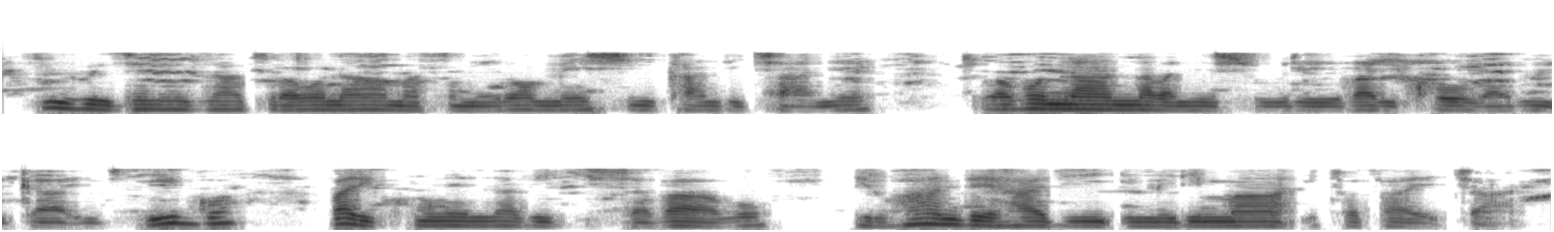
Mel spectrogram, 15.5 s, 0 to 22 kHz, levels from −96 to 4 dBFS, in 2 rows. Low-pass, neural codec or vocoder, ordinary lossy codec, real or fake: 7.2 kHz; none; AAC, 16 kbps; real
